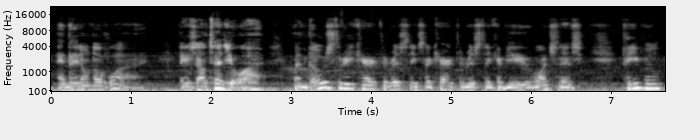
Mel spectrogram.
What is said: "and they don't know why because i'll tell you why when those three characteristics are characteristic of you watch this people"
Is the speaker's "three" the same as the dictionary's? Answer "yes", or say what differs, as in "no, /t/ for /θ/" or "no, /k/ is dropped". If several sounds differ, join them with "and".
yes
